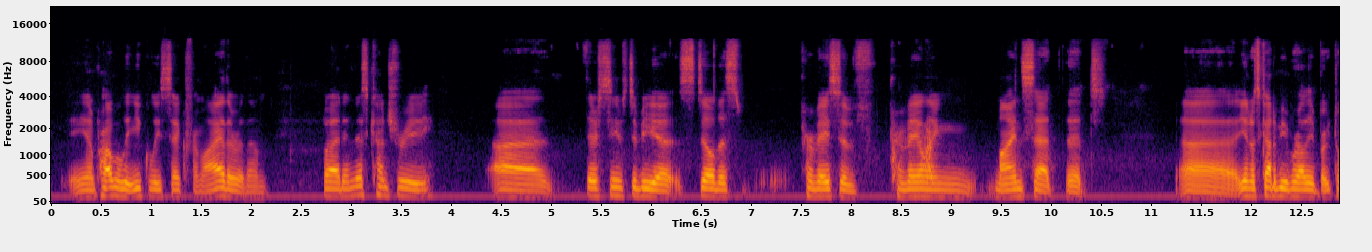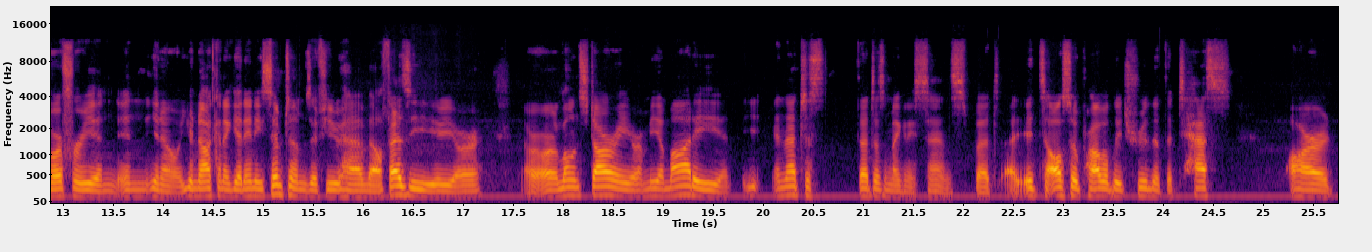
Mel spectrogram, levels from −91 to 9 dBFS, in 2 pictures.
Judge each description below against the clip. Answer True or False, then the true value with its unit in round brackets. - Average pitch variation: False (2.1 semitones)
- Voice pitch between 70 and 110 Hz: False (120 Hz)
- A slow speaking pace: False (170 wpm)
